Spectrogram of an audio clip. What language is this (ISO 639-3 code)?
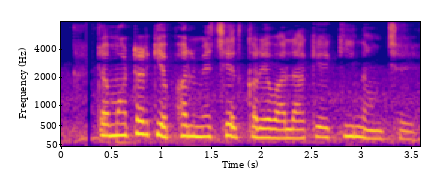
mai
